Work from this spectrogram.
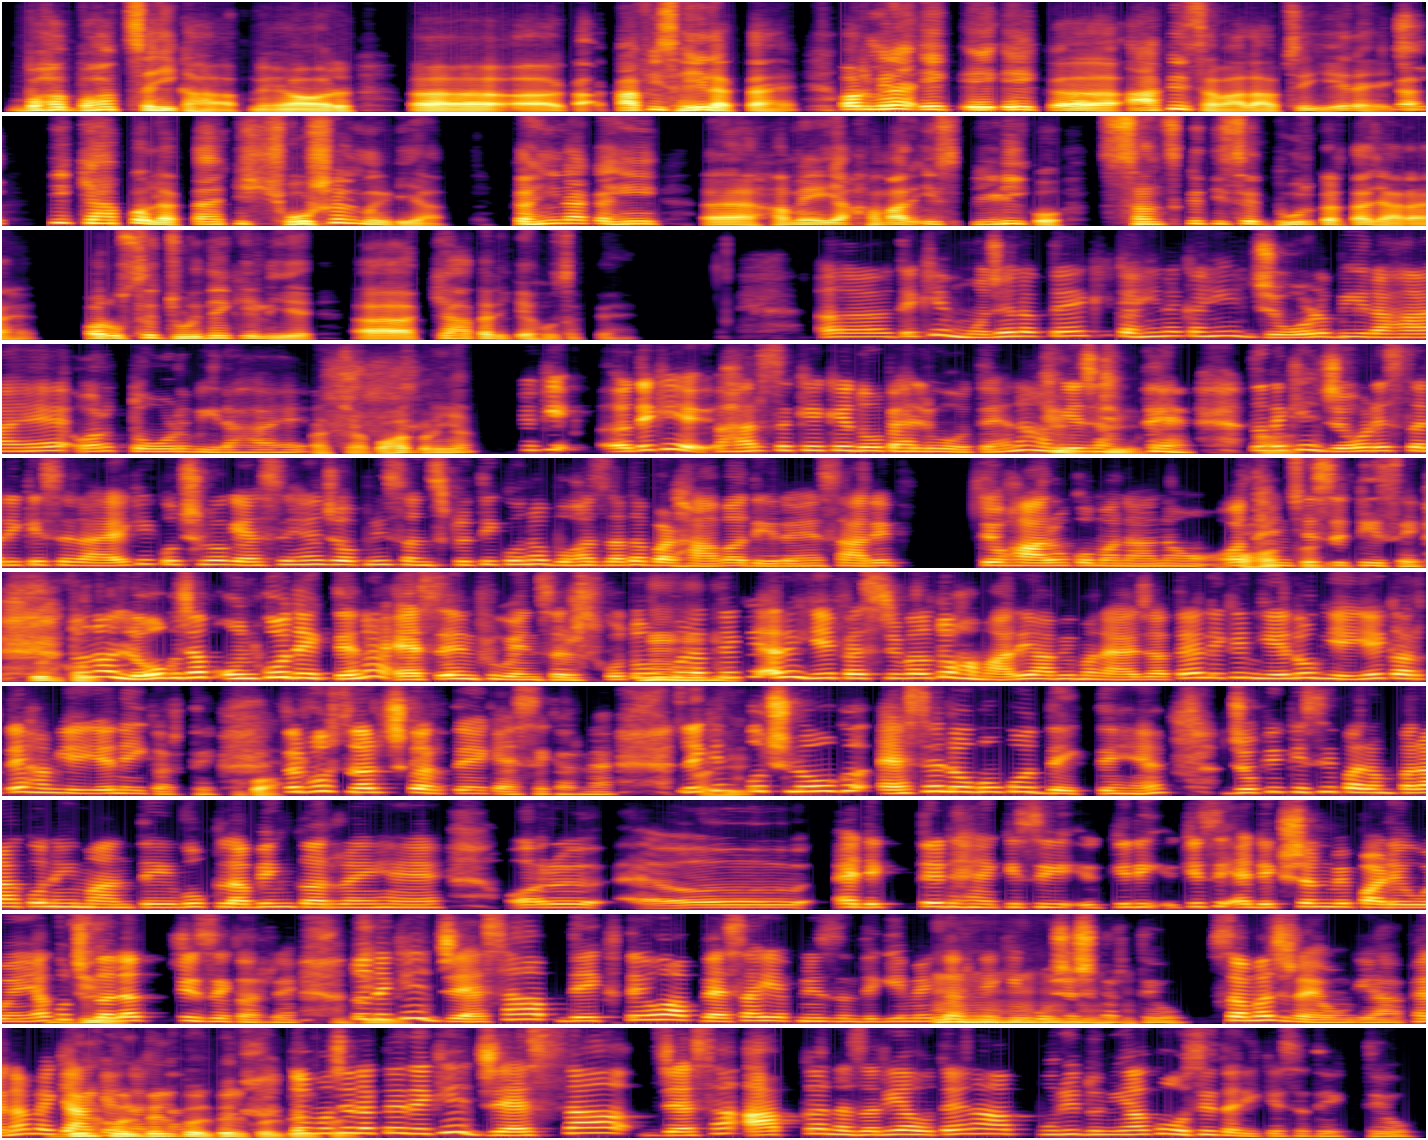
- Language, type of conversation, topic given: Hindi, podcast, क्या सोशल मीडिया ने आपकी तन्हाई कम की है या बढ़ाई है?
- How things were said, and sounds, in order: in English: "ऑथेंटिसिटी"; in English: "इन्फ्लुएंसर्स"; in English: "फेस्टिवल"; in English: "सर्च"; in English: "क्लबिंग"; in English: "एडिक्टेड"; in English: "एडिक्शन"; tapping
